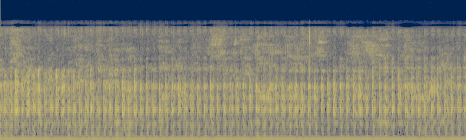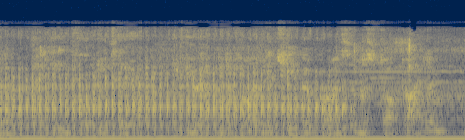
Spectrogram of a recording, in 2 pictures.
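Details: Chester, a young Maltese-Shih Tzu who dislikes being filmed, holds an unbroken low throaty growl for around seven seconds, a steady rapid rumble with muffled speech in the background.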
